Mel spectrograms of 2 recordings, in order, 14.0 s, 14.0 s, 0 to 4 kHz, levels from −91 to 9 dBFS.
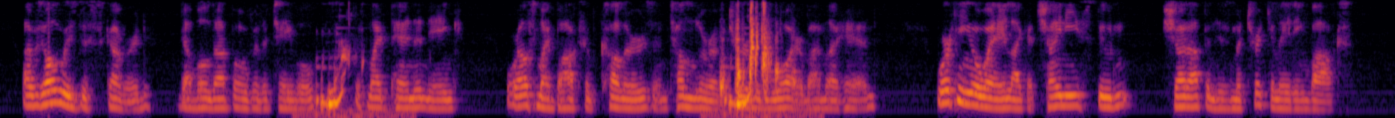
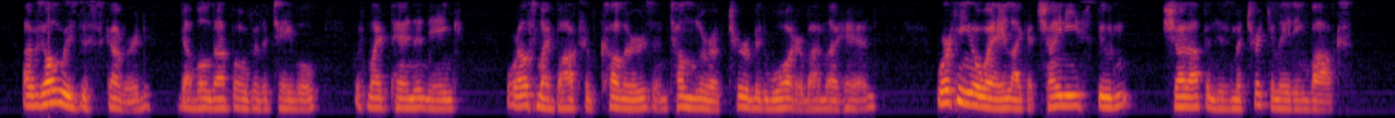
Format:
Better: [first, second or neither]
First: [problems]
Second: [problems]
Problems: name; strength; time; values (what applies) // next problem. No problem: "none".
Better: second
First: background sound (Gurgling / Liquid + Guitar); 5 dB above the speech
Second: none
